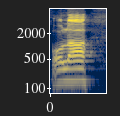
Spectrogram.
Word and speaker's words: hola: hola all right awesome hola the H is silent that's great is to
